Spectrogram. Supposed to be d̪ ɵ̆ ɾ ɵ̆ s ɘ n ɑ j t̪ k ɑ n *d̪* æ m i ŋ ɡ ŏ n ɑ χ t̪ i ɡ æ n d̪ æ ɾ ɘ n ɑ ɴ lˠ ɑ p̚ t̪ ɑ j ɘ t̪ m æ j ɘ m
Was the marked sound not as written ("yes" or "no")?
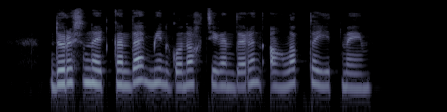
no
